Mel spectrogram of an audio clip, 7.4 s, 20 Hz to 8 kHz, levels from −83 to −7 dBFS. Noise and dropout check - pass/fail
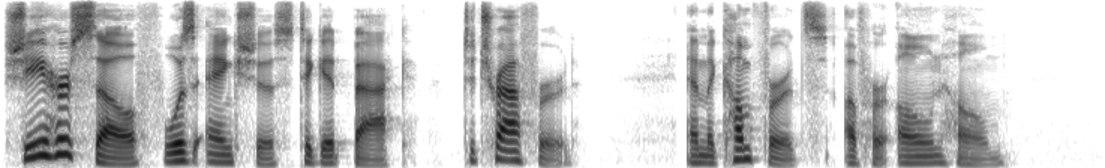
pass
